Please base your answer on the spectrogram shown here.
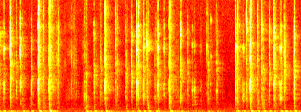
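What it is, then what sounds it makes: Plastic computer keyboard. Long nails and fingertips of both hands rapidly type on a full-size black plastic computer keyboard with hollow keys. The result is a dense stream of short, bright clicks over a low, hollow thud, with each tap dying away almost at once. The typing eases to softer taps for a few moments before picking up again.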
